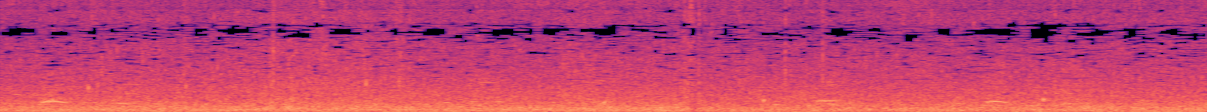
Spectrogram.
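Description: Steady rush of flowing water in a shallow stream, an even noise without pauses.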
